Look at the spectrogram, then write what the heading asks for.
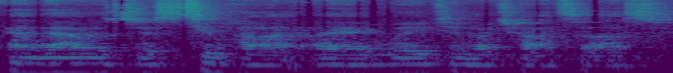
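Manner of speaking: weak, pained and quiet; barely getting words out. Real, not acted. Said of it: "it was the worst pain".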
